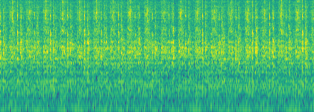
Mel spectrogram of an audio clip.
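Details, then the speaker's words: Rough, lumpy, uneven idle with a light metallic jingle; hose clamp on the radiator was rubbing the crank pulley, owner suspects ignition timing is off and notes the distributor advance isn't hooked up; rough running, cause unconfirmed. "Not real happy. I think the timing's not quite right on it. Probably not."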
